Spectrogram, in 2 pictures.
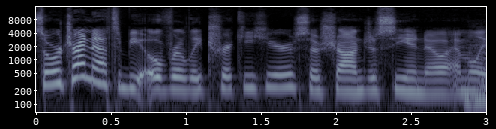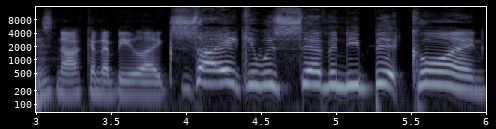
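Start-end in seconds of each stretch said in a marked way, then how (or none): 3.9-6.0 slow, deliberate, high, drawn-out voice. Joking about what another player might say in the game: Emily impression. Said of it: "that's a great Emily impression".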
